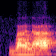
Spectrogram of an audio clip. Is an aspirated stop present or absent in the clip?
absent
